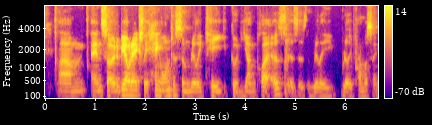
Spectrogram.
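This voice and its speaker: A man delivers monotone, flat speech at medium pitch and a moderate pace with hardly any pauses, his tone bright and sharp. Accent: New Zealand. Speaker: rugby writer. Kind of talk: casual chat.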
